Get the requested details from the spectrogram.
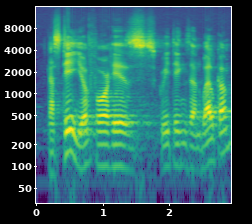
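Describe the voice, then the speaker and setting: This is a man speaking. His pace is very slow. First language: English (speaking Spanish). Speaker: visiting pastor. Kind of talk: sermon with interpreter.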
